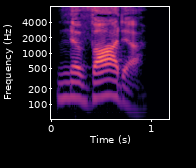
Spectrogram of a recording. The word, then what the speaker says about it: Nevada: And then Howie says, love your stuff, but it's pronounced Nevada, not Nevada. I can't seem to get it right. And part of the problem is that this is a word that's in Spanish, which means a snowstorm. Nevada.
